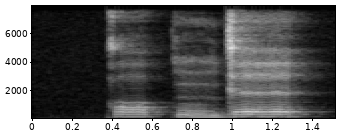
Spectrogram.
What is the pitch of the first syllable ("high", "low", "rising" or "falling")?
high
